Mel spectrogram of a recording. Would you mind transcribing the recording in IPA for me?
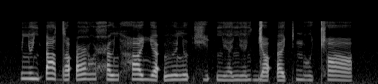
l ʏ˦ lʲ ʔ a˦˨ dˤ ʏ˨ ʔ ʕ ɔ̤˦ ħ ɯ˨ l h ɑ˦ ʎ a˨ ʔ v ʏ˦ l ɯ˦ ʔ ç i˨ ʔ lʲ a̤˦ lʲ a̤˦ lʲ ɟ ɑ˨ ʔ a˨ c n ɔ̤˦ cʰ ɑ˦˨

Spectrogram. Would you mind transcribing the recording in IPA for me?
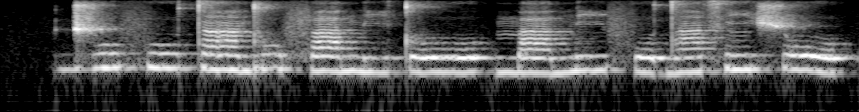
d͡ʒ u˧ f u˦ t ã˦ d u˦˨ f a˧ n i˨ t o˧ | m a˨ n i˧ f o˨ d ã˧ s ĩ˦ ʃ o˦˨

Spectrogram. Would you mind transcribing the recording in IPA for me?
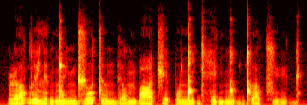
ɭ ɯ lˠ ɡ l y lʲ o ɡ ŋ͡ǃ y n d͡ʒ o t ɯ m b y lˠ m b ɑ t͡ʃ e p o ŋ͡ǃ i ɡ h e ɡ ŋ͡ǃ ɯ ɡ ǃʼ ɯ lˠ t͡s y ɡ

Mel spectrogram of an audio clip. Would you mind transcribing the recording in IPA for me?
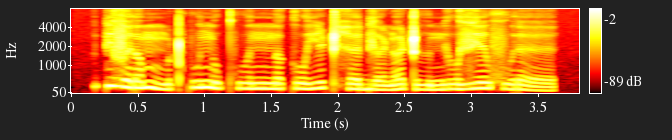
pʲ ɨ˦ v ɛ˧ ɾ ɐ˨˦ mː o˨ ʈ kʷ i˦ n o˧ kʷʰ ɘː˧ nː ɐ˧ k o˧ j i˦ ʈ h ɛ˧ bʲ ɐː˨ ɳ ɐ˦˨ ʈ ɨː˨ mʲ oː˧ vʲ ɛː˦ xʷ ɛ˧ ɾ ɛː˨

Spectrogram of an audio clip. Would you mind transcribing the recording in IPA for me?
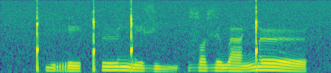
ǃʰ i r e ǃʰ øː ŋ͡ǃ e z i | zˤ œ z ə w a ŋ͡ǃ œː

